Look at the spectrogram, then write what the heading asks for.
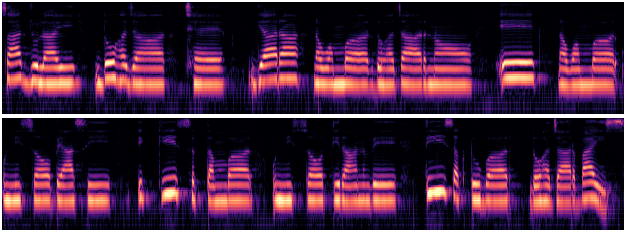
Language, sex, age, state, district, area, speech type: Hindi, female, 18-30, Madhya Pradesh, Bhopal, urban, spontaneous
